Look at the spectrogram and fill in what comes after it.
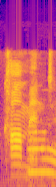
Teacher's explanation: accent on this E right here. So the accent goes at the very beginning.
